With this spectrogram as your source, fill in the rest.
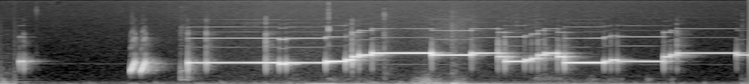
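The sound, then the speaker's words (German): After a few short blips, the steady electronic tone of a Fame light detector sounds, then climbs in small stepwise jumps to a higher pitch and wavers there as it locates a window in the room, with no one talking. “Damit kann ich also Lichtquellen im Raum oder eben auch ein Fenster lokalisieren. Das gleiche geht beim Fame auch. Da klingt der Ton vielleicht minimal anders.”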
